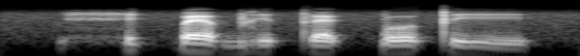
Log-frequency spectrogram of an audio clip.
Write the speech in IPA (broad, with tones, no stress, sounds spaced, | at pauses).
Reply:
h i˦ k͡p ɛ˦˨ b i˧ t ɛ˨ k͡p o˧ t i˨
